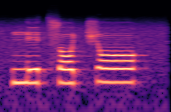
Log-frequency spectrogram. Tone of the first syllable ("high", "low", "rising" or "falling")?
low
